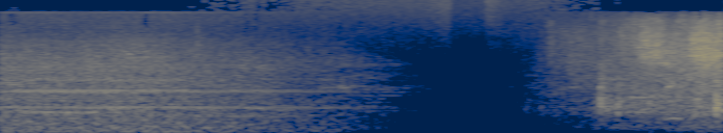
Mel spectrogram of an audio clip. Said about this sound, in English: Look, here's the train.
